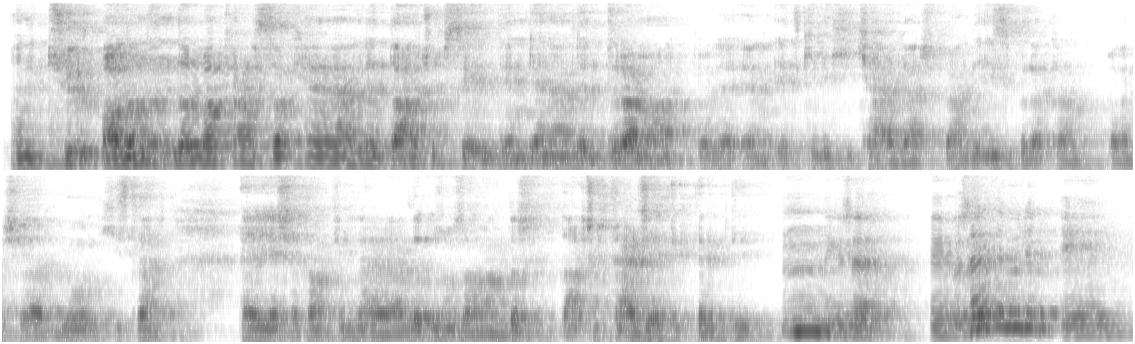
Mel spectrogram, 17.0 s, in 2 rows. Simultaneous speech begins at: none

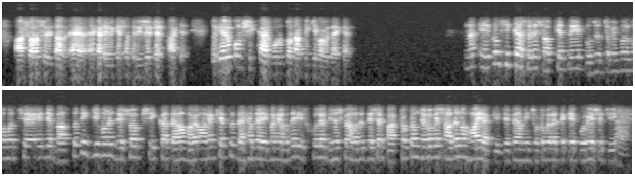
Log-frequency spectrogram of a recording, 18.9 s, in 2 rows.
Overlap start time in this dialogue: none

